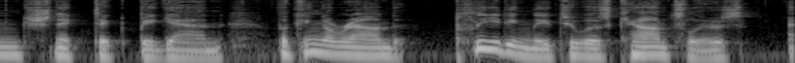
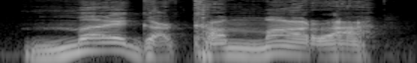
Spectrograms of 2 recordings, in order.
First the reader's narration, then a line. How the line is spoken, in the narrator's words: shouted Belwar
